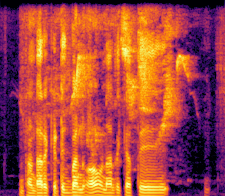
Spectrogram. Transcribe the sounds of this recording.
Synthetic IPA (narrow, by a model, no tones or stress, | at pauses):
d̪aɳɖaɾɛkɛʈic̚ˀbanuaɔnalɛkat̪ɛ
